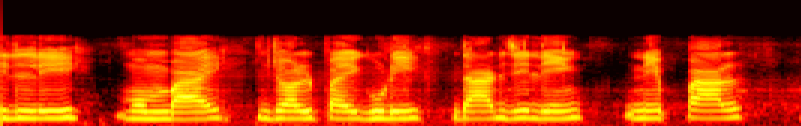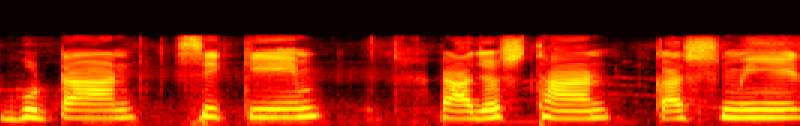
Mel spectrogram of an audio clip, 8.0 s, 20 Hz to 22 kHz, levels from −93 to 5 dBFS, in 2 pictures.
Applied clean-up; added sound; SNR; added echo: neural separator model SepFormer DNS4.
